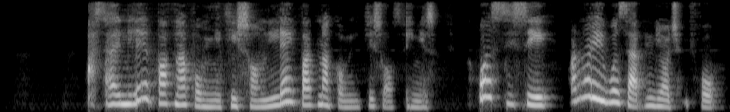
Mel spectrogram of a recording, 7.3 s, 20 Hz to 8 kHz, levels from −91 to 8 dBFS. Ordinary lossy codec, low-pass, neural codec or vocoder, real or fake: none; 7.2 kHz; codec, 16 kHz, 0.5 kbps, FunCodec, trained on LibriTTS, 25 frames a second; fake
